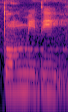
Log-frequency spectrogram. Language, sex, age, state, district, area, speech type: Telugu, female, 30-45, Andhra Pradesh, Konaseema, urban, read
